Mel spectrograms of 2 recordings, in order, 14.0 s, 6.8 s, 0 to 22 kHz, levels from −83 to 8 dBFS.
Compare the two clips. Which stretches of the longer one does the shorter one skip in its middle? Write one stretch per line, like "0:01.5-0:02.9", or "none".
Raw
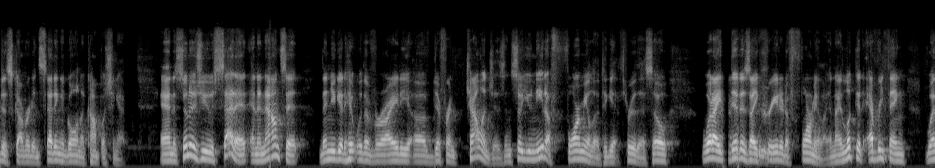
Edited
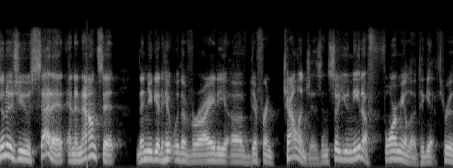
none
